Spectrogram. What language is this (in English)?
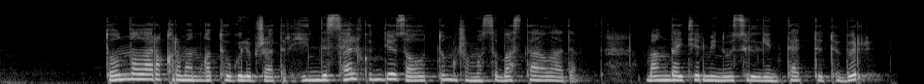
Kazakh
